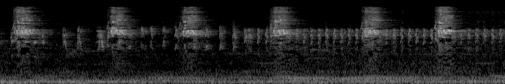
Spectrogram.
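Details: Long-tailed shrike (cendet) in full 'tembakan' song: harsh, buzzy bursts repeated roughly every second, about six in five seconds, over soft, continuous high chattering.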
